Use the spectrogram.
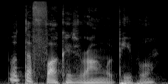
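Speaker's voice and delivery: ordinary delivery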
